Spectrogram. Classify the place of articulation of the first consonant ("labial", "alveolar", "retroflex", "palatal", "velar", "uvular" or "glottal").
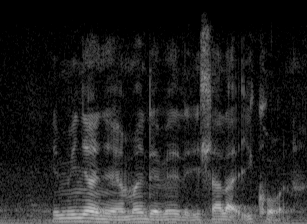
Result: labial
